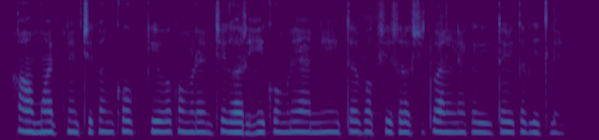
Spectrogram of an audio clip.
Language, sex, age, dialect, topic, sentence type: Marathi, female, 25-30, Varhadi, agriculture, statement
